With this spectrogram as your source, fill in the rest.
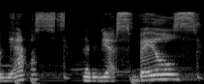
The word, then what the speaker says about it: Bayles: l yes and yes Bales is the correct correct way to say my last name um usually people say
